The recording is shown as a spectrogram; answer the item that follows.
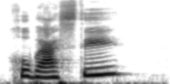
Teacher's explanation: The tone rises at hasti and it feels warm, inviting.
